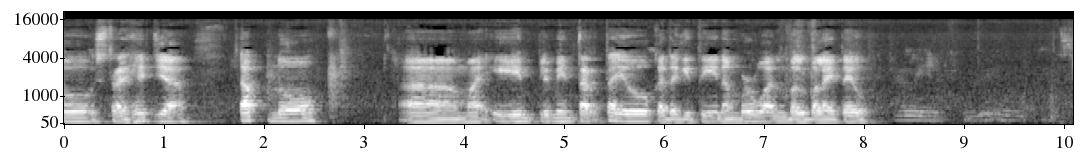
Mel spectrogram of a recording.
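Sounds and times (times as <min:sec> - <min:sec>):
bird cooing: 0:08.3 - 0:10.0.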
